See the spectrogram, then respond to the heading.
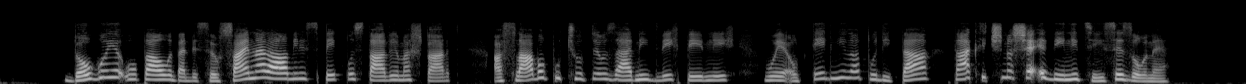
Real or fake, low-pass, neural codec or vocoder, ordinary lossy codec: fake; 7.2 kHz; codec, 16 kHz, 0.5 kbps, X-Codec, HuBERT features, trained on balanced general audio; none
